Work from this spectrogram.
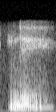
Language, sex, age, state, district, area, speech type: Hindi, male, 45-60, Rajasthan, Jodhpur, rural, conversation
